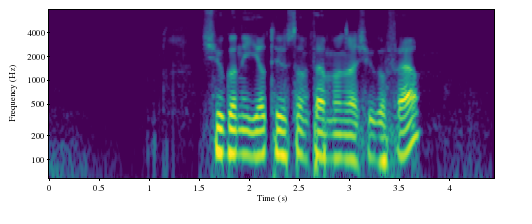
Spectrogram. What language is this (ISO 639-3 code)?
swe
